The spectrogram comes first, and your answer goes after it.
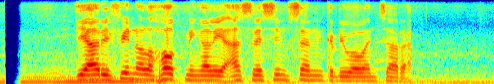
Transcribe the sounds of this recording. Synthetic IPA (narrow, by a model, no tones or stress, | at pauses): d̪iaɾifinɔlɔɦɔk̚niŋaliaslesimsɔnkərdiwawaɲt͡ʃaɾa̰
